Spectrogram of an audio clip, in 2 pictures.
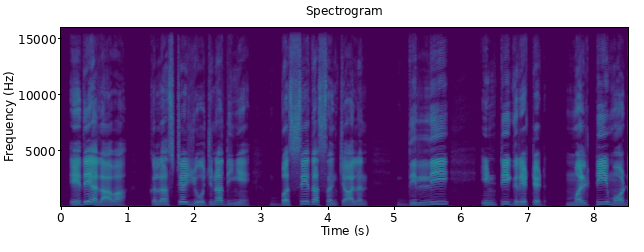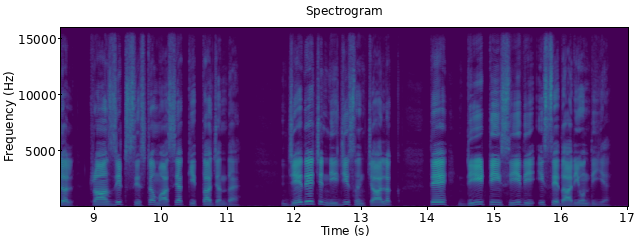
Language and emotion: Dogri, neutral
